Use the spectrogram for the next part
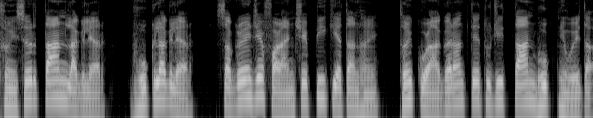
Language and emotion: Goan Konkani, neutral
